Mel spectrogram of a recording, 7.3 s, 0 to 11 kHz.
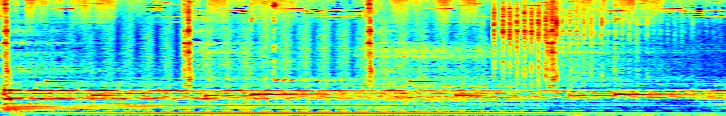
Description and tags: Skyrunner-The Timelab
This is a seamlessly looping soundscape I made for a competition.
Making it I had a mysterious place in mind where time itself is forged, developed or altered.
By delphidebrain:
By 3bagbrew:
By Martineerok:
Clock bell
By timgormly:
Thank you guys.
I hope someone finds it useful someday.^^
cheers
Skyrunner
